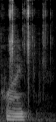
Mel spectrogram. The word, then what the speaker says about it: Quine: Sorry, mine just flipped back to Quine, rhymes with swine.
